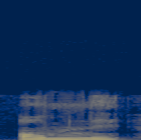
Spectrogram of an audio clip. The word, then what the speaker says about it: emmener: E muet, on le mange entre deux consonnes. Emmener.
